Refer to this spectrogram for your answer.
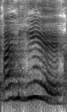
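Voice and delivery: hammed-up dramatic arrival line; movie hero entrance. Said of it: "just like in the movies".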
